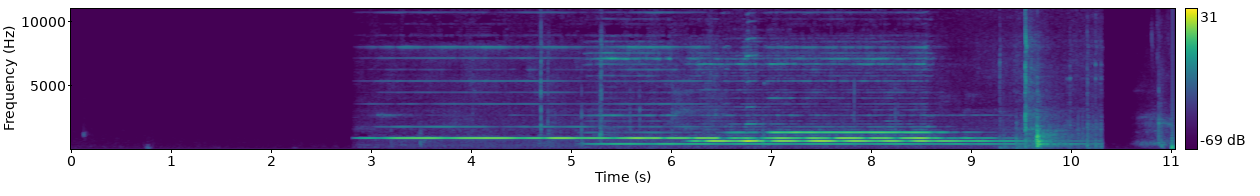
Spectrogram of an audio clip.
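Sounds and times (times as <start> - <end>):
solo glass harmonica sustaining ringing tones: 2.9 - 10.2.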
